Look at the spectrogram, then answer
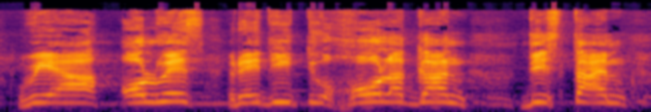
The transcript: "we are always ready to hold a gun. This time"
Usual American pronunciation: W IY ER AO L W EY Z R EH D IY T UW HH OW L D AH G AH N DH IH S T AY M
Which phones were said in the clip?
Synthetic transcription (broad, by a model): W IY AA AO L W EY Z R EH D IY T UW HH OW L AH G AH N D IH S T AY M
